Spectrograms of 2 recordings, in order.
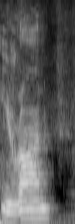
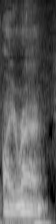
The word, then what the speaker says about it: Iran: You say you support the Iranian people, but you're pronouncing our country's name wrong. Our country is named Iran, not Iran.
